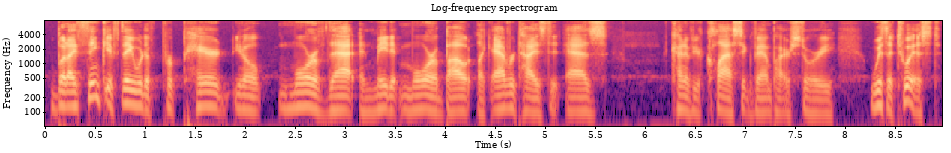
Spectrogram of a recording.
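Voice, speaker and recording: A man's voice: fairly low pitch, normal speed, no room sound. A man co-hosting a podcast, chatting casually through a review in a hesitant, rambling, conversational way. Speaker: podcast co-host reviewing post-apocalyptic media.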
